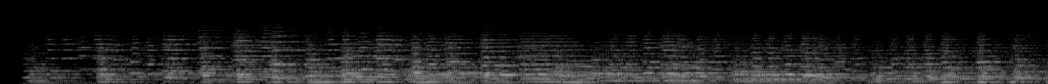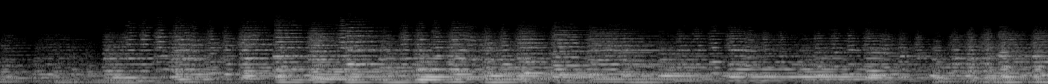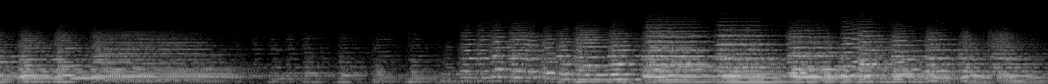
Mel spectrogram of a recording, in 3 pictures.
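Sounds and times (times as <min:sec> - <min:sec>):
piano concerto: 0:00.2 - 0:31.4.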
